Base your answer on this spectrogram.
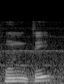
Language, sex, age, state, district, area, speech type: Bengali, male, 30-45, West Bengal, Howrah, urban, spontaneous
